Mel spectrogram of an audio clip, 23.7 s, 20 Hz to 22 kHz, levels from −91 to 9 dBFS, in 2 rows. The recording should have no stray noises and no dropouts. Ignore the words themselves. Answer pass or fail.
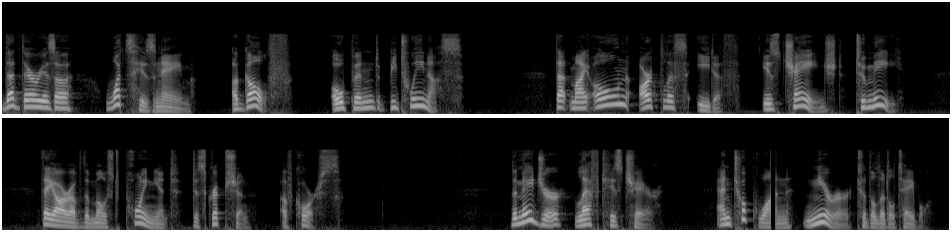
fail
